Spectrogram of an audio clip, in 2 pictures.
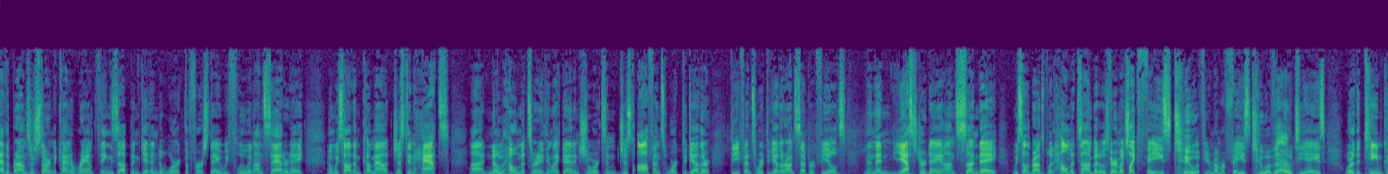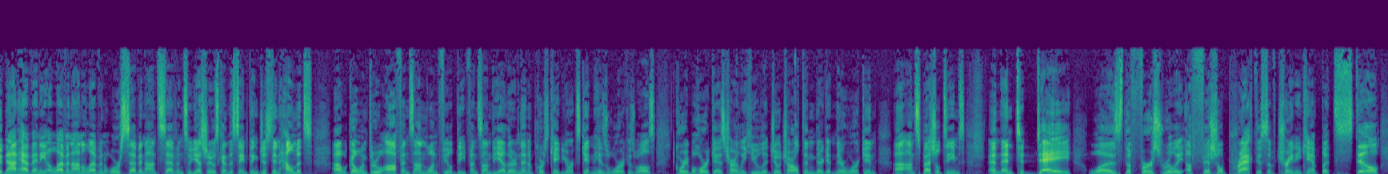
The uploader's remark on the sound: live from day three at the Greenbrier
